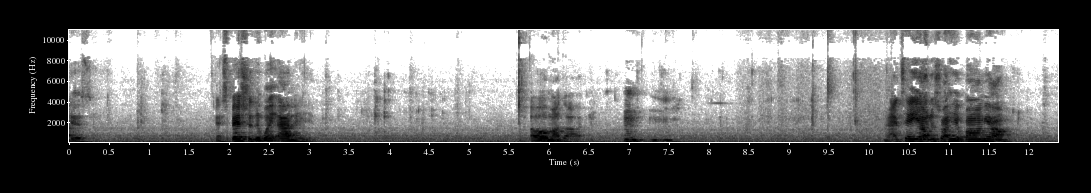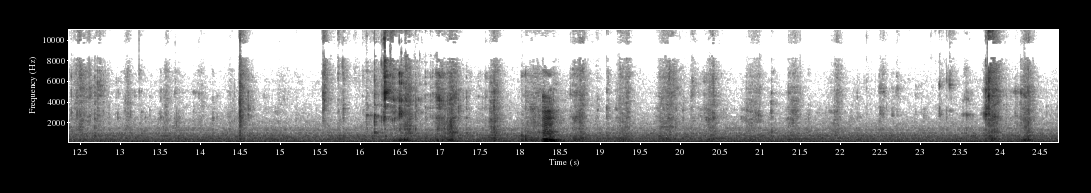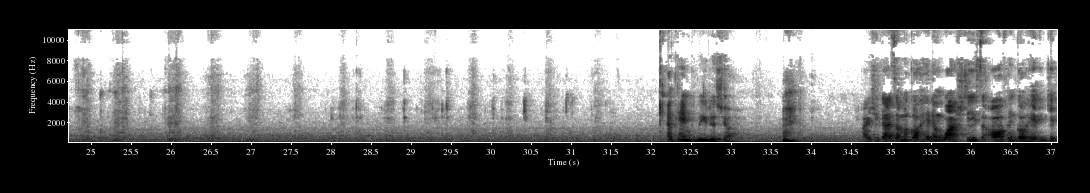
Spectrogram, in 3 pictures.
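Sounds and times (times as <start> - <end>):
chewing with small crunches: 0.3 - 1.8, 2.8 - 5.8, 7.6 - 10.0, 11.4 - 32.3.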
